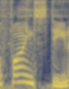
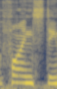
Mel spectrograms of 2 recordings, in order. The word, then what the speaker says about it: Feinstein: It's called All About Me and Michael Feinstein. I want Feinstein, not Feinstein. It's Feinstein. No, but I prefer Feinstein. It's easier for me to deal with. Well, the name is derived from German and uh it's the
